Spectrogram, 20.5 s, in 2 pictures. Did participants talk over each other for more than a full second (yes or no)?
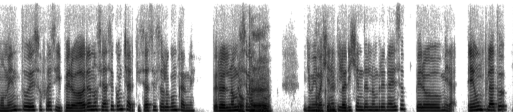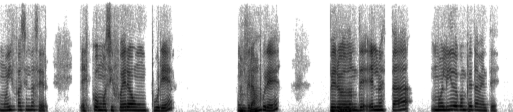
no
